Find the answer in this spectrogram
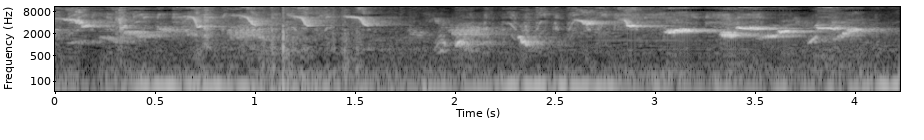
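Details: Lure recording of bird song meant to get other birds answering and singing: a lively, varied run of high whistled swoops, sharp chirps and squeaky notes, closely spaced, over a faint low hum.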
